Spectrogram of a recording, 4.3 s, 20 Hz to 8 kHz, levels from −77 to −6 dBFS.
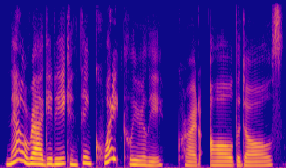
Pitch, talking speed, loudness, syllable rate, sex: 230 Hz, 140 wpm, -19 LUFS, 4.1 syllables/s, female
